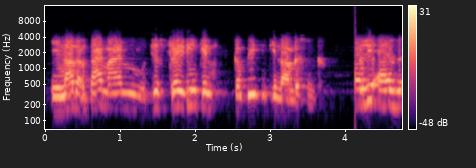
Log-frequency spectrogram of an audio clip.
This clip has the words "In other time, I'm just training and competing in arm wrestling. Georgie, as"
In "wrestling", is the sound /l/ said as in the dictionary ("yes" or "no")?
no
